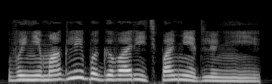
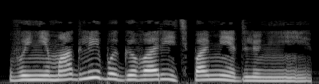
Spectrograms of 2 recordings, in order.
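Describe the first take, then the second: No difference in how they are said.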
